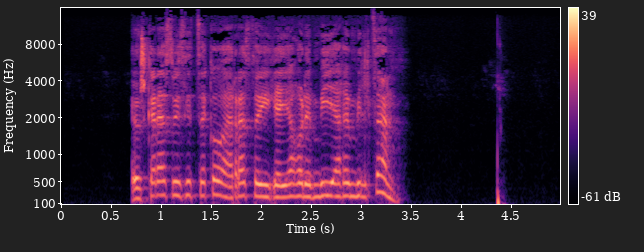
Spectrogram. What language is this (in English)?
Basque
